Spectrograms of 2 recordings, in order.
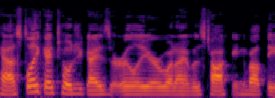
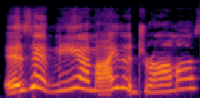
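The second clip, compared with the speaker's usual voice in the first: much higher and louder, playful; mock dramatic; 12 semitones higher, 7 dB louder than usual. Podcaster teasing herself to listeners, high and loud mock drama. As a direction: squeal it like a melodramatic question. Mock self-questioning, joking.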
